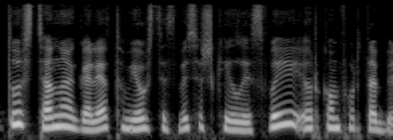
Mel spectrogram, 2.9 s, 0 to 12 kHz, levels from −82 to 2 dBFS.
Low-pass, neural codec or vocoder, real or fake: 10.8 kHz; codec, 24 kHz, 0.9 kbps, DualCodec; fake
